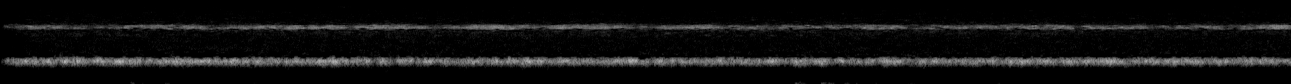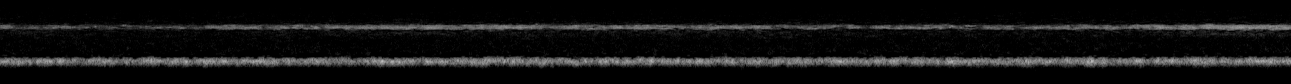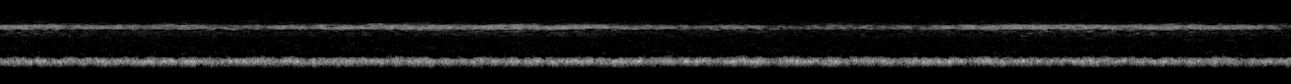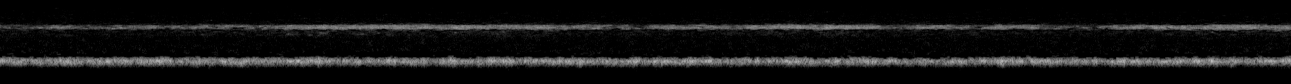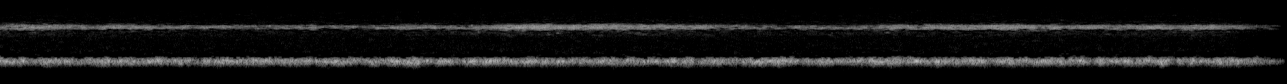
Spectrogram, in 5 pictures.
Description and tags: cicadas long
There was a giant swarm of cicadas, and I recorded them. You can hear the individual ones that are close in the background of millions of ones in the distance.
bugs, cicadas, insects, tone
